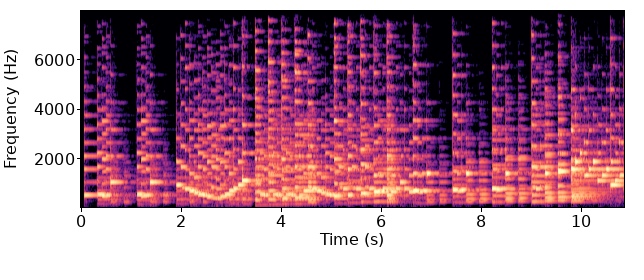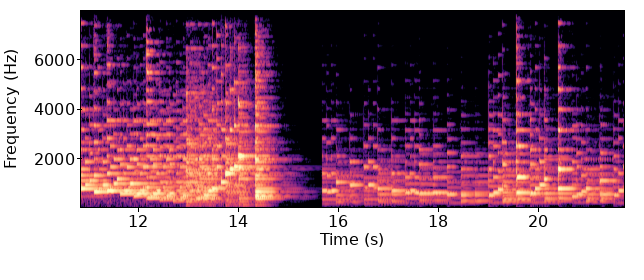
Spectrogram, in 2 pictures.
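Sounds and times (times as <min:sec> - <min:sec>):
agitato piano piece: 0:00.0 - 0:21.7.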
